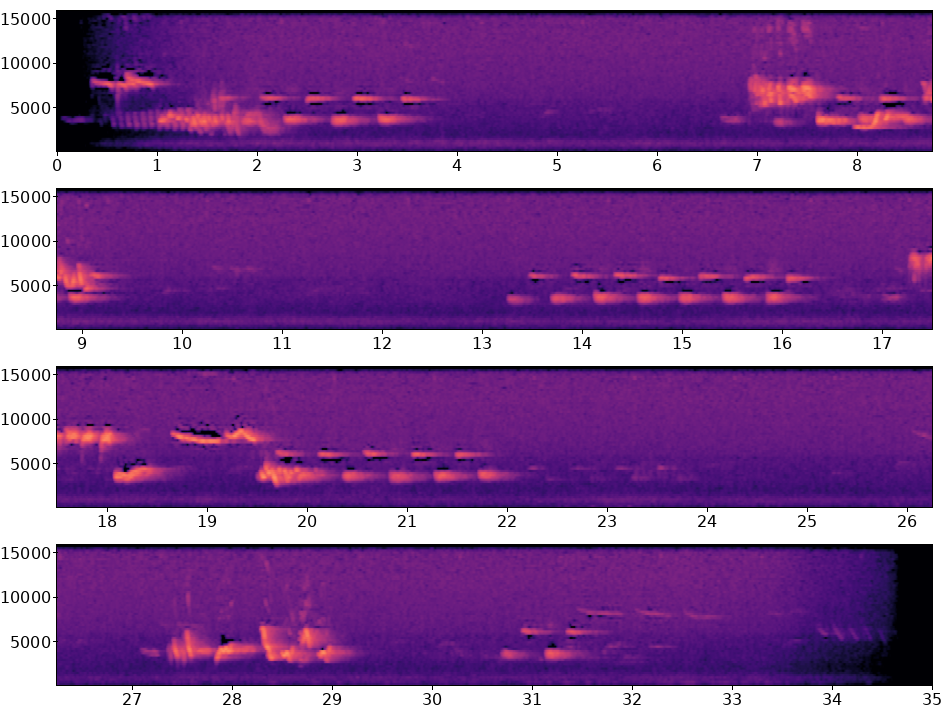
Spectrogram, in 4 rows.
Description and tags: A spring day in late March 2008 at Skipwith Common, Yorkshire, England. The sounds of a chaffinch, a Great Tit, a wren and general woodland sounds including a breeze in the trees and distant traffic.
